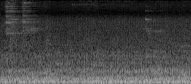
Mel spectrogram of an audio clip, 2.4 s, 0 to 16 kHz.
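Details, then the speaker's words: Old-model Yamaha NMAX scooter showing error code 37 (abnormal idle), rear wheel not turning: fast, steady, busy idle far above normal. "atau langsam itu tidak normal, bisa terlalu gede, bisa terlalu rendah."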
